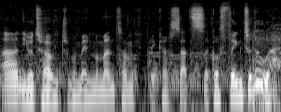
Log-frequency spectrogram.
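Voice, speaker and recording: Music plays behind a man who speaks at a moderate pace with ordinary pitch variation. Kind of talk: casual gaming commentary.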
